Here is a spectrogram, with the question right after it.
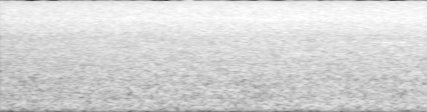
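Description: The flooded Ravi river rushes past in a steady, loud, unbroken roar of churning water, close and constant with no voices over it.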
